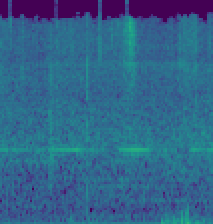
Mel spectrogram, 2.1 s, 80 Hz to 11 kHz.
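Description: A 2016 Honda Civic's warning chime beeping with the driver's door open, a short high beep about every two-thirds of a second. Beneath it runs a steady low rumble, and a brief low thump comes near the end.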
